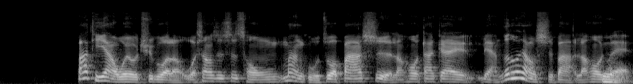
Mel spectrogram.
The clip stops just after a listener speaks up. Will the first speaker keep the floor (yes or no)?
no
